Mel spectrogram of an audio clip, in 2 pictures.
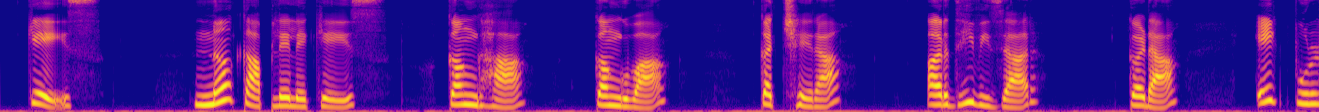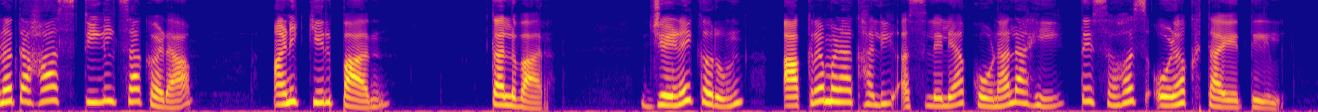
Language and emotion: Marathi, neutral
